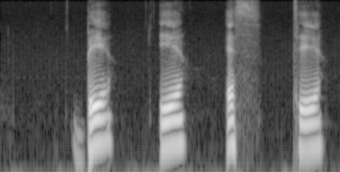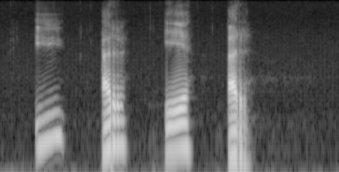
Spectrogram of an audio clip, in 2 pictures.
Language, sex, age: Norwegian, male, 47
